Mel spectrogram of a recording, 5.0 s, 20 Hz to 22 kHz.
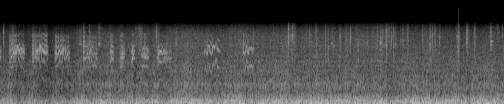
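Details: A turquoise Lineolated parakeet, a 9-week-old female, riding in a jeep on the way to her new home from Victoria, gives short, bright chirping notes in quick bursts over a heavy, steady engine rumble and rustling.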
